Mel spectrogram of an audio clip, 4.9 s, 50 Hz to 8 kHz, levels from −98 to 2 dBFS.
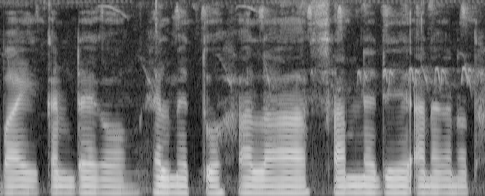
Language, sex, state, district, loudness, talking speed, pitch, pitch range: Chakma, male, Tripura, Unakoti, -19 LUFS, 85 wpm, 105 Hz, 105-110 Hz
